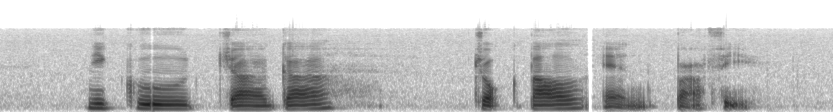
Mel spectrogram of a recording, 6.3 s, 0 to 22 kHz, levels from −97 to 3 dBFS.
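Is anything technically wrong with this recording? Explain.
Yes, there are two stretches of corrupt frames concealed, at 1.12 to 1.16 s and 4.40 to 4.45 s. The decoder caught damaged AAC frames and papered over them itself, covering about 36 and 58 ms of the speech.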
